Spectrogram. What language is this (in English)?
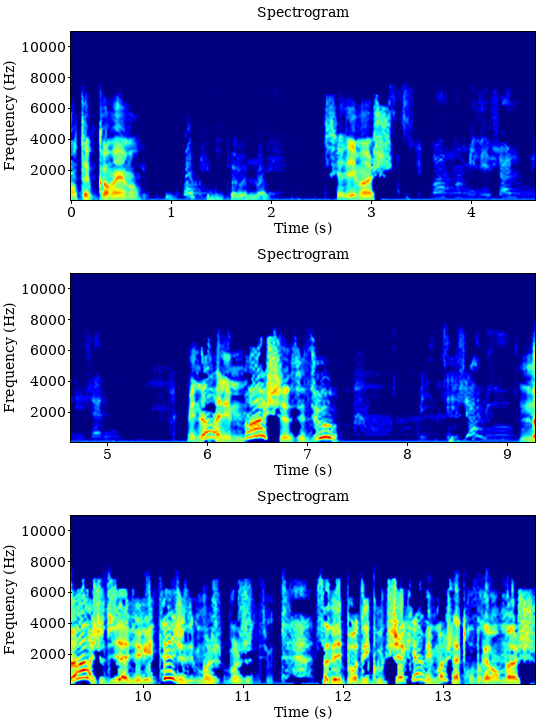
French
